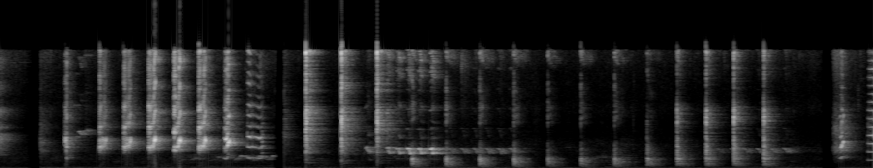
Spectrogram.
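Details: Black-winged myna in full 'isian' gacor song, meant to coax non-singing birds: sharp high chips repeated steadily about four per second, with sustained level whistles and harsher rasps woven in.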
